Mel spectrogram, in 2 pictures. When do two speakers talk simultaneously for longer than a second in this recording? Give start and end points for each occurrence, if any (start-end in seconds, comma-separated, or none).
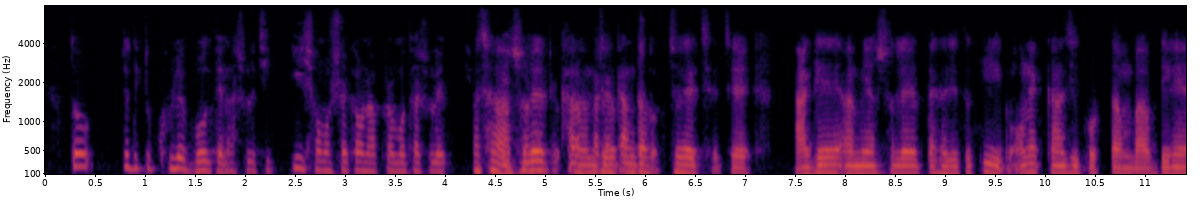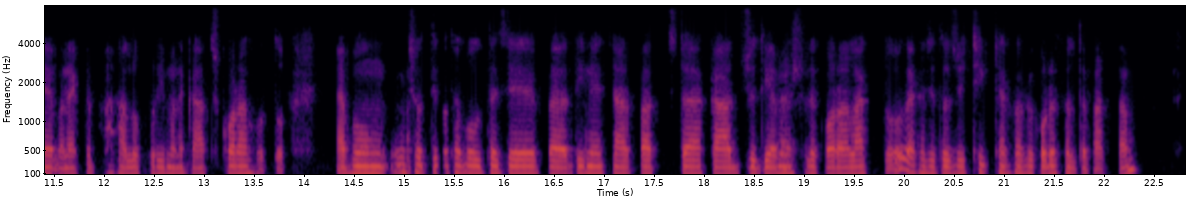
4.6-6.3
